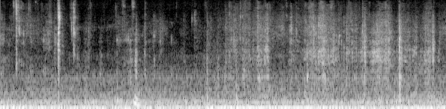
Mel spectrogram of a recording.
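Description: Close-up biting and chewing of a chicken sandwich with lettuce, with scattered small wet mouth clicks, over a steady low hum inside a car.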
